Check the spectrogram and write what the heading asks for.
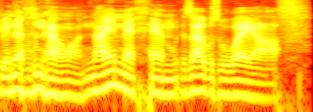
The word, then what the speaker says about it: Nijmegen: I have the way to pronounce that. Here we go. Hold on, is it going to work here? Yeah. Nijmegen, Netherlands.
